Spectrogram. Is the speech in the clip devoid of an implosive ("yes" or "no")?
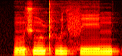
yes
